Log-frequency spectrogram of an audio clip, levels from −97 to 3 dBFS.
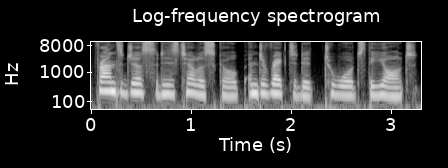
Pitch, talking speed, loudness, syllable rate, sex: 180 Hz, 180 wpm, -19 LUFS, 5.8 syllables/s, female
